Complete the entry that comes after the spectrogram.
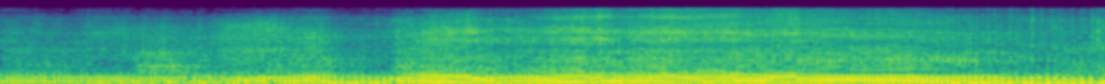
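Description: Dirt bike engine running and revving, its pitch rising and falling several times in the middle over a steady low engine note.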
